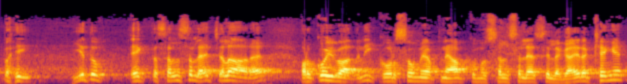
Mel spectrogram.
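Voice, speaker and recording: A man, a mufti, giving an animated classroom lecture on public speaking, quizzing his listeners and telling jokes. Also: a little high, slight background noise. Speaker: mufti teaching a course. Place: lecture hall.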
